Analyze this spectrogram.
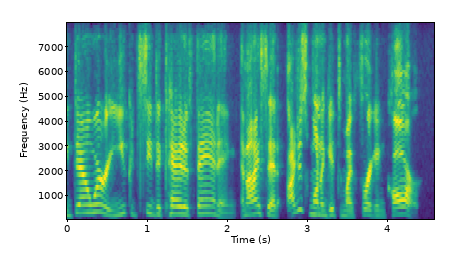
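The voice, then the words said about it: Put-on Pittsburgh Yinzer accent. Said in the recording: “I like that accent. It's kind of neat. ... It's often called the ugliest accent in the world. ... the Pittsburgh accent”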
